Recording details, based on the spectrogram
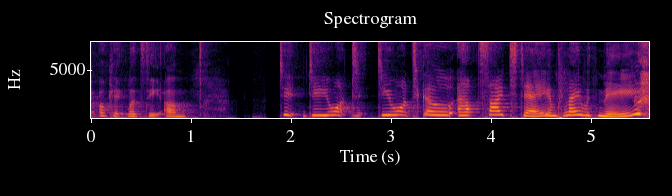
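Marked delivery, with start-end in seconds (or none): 2.1-5.4 put-on British accent, much higher, quieter. Trying out an accent off the cuff for the others, in a British accent. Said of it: "maybe British".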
